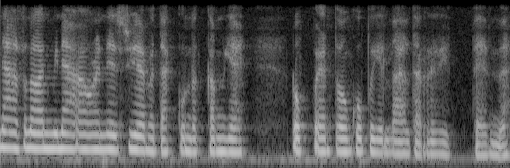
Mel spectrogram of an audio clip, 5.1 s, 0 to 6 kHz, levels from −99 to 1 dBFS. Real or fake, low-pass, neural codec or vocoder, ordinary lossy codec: real; 5.4 kHz; none; none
